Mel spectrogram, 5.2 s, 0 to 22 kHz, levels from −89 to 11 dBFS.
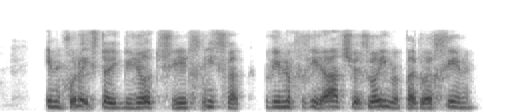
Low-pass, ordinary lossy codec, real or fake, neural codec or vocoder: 7.2 kHz; AAC, 32 kbps; fake; autoencoder, 22.05 kHz, a latent of 192 numbers a frame, VITS, trained on one speaker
